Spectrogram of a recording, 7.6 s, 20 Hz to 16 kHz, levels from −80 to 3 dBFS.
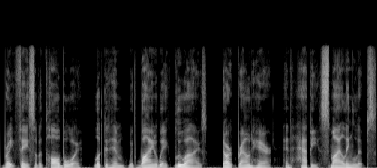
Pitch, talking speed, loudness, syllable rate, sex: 130 Hz, 175 wpm, -18 LUFS, 4.1 syllables/s, male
